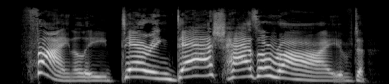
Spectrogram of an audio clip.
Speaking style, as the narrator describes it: a deep voice bellowed

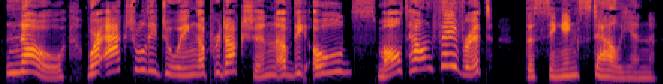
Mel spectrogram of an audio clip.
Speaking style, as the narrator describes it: Twilight replied, her voice perky

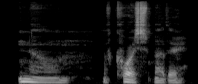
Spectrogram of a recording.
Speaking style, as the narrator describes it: the filly murmured in response, almost entirely out of habit

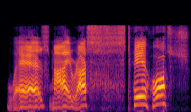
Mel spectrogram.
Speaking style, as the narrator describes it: She rasped menacingly

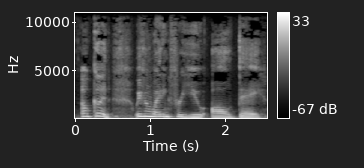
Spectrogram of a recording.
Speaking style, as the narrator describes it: exclaimed

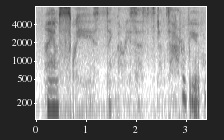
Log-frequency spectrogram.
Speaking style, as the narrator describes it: she whispers

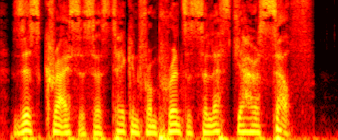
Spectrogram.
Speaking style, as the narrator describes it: snapped

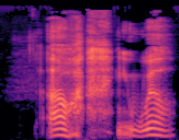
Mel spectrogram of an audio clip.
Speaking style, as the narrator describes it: she gasped breathlessly

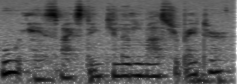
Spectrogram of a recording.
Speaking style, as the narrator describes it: he whispered in my ear

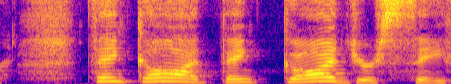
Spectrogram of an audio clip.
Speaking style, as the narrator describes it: he gasped

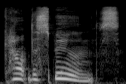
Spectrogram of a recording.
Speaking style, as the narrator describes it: cried the people in the dinghy

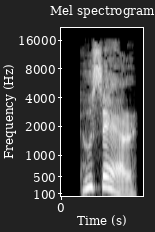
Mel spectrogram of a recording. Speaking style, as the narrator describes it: I called out

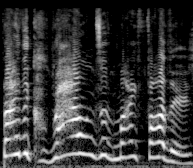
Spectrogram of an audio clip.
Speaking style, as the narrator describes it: roared the king

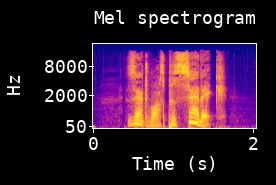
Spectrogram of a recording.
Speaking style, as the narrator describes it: she snarled

